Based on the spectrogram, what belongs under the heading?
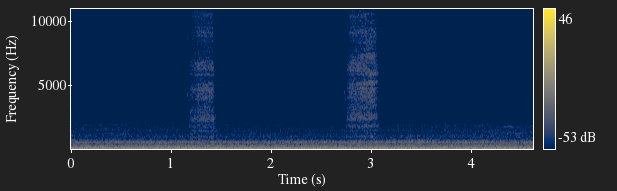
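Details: Wild barn owl nest with three hatched nestlings and a dead one removed and eaten by the female. Two short, harsh hissing screeches sound about one and a half seconds apart against a low steady hum.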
